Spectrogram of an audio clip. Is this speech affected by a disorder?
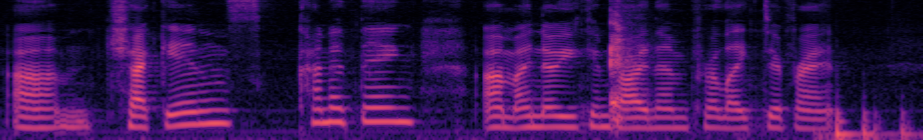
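No.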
